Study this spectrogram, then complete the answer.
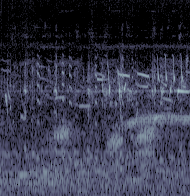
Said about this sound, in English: There's only one sound that makes it through the filter. Birdsong. Birdsong makes it through.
